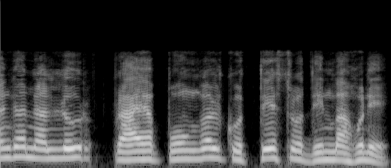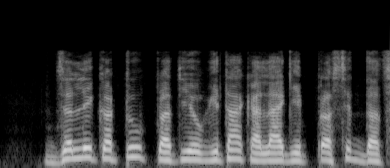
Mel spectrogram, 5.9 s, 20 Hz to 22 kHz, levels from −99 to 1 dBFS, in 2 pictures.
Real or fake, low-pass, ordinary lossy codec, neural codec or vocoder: fake; 7.2 kHz; MP3, 96 kbps; codec, 16 kHz, 16 kbps, FreqCodec, smaller model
